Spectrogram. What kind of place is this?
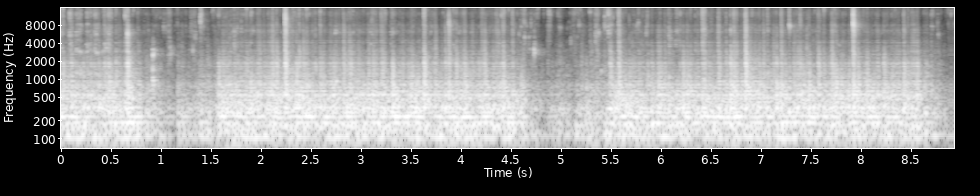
restroom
